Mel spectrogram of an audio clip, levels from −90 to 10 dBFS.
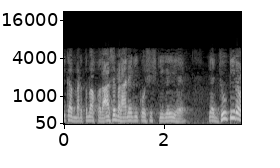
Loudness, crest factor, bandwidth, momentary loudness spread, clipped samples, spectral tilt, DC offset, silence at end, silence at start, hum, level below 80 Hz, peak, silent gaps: -19 LUFS; 14 dB; 6 kHz; 9 LU; under 0.1%; -9.5 dB/octave; under 0.1%; 0 s; 0 s; none; -48 dBFS; -4 dBFS; none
